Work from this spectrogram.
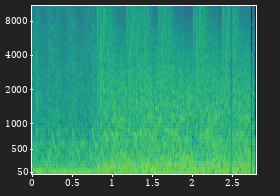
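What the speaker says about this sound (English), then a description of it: "Getting shot at by actual hostile enemy forces" Hostile enemy forces firing at the player in Mass Effect Legendary Edition, a dense, continuous rattle of gunfire and impacts at steady loudness, with no talking.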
